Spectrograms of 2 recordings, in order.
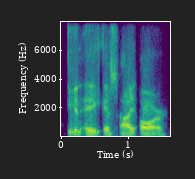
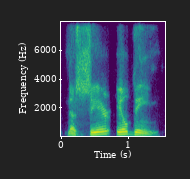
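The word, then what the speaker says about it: Nasirildeen: H-A-M-S-A-H, that's the first name, N-A-S-I-R-I-L-D-E-E-N, Nasir Ildeen. Give it 3 syllables, Nasir. Now give it 4 syllables, Nasir Ildeen.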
